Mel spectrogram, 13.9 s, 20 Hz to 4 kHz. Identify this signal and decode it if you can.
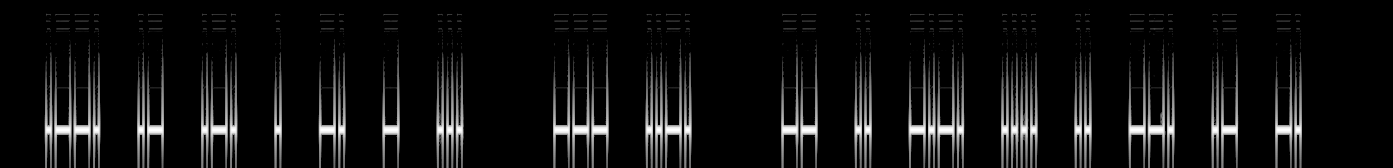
Morse code, heard as a keyed tone, about 25 wpm, spaced as for 15 wpm, 550 Hz. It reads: PARENTS OF MICHIGAN
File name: podcast / News headlines-1x-25x15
